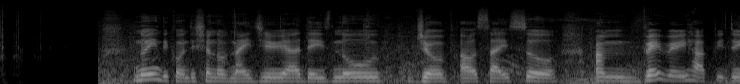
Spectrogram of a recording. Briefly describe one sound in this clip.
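A young woman speaks calmly and cheerfully into a microphone.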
